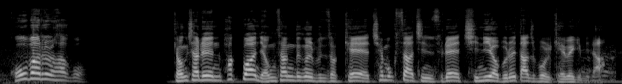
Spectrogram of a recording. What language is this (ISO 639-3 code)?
kor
